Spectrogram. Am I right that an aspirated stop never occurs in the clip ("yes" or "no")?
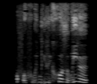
yes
